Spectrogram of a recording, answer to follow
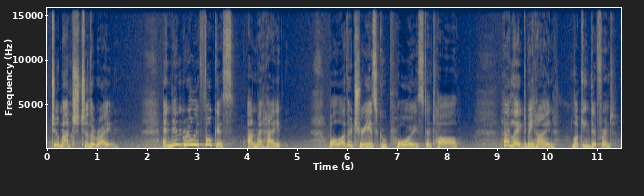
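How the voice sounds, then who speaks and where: A woman plays a gentle little storybook tree, wistful and small. The voice is slightly high and very expressive in pitch, moving slowly through short, halting phrases. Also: a little hiss or hum, full character voice. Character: small, lonely, gentle young tree telling its life story.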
